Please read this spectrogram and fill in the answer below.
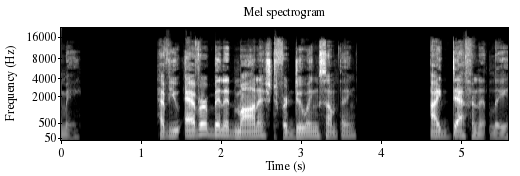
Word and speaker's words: admonish: The first word is to admonish, and admonish has 3 syllables, and the stress is on that second syllable, mon.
